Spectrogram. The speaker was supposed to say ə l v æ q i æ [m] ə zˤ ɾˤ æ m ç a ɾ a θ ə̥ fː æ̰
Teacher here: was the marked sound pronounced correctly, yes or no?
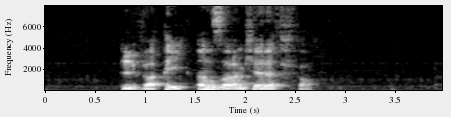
no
